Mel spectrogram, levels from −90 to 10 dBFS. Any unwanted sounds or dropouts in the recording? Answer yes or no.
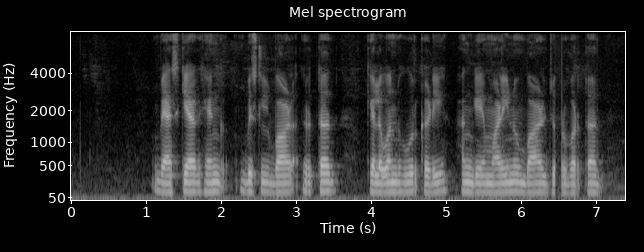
yes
